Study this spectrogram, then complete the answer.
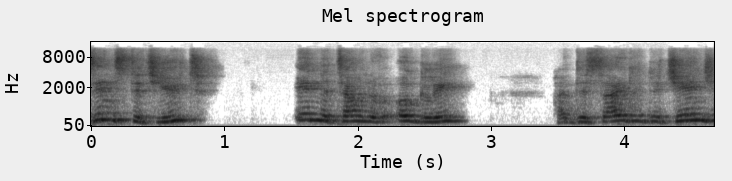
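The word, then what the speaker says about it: Ugley: i'm sorry ugly where i come from that's pronounced ugly um and i played there again recently just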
